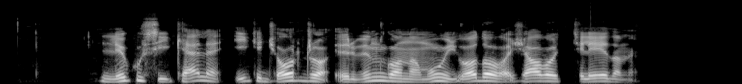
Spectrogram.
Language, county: Lithuanian, Kaunas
